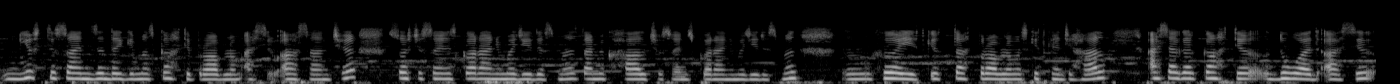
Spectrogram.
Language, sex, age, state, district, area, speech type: Kashmiri, female, 30-45, Jammu and Kashmir, Srinagar, urban, spontaneous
